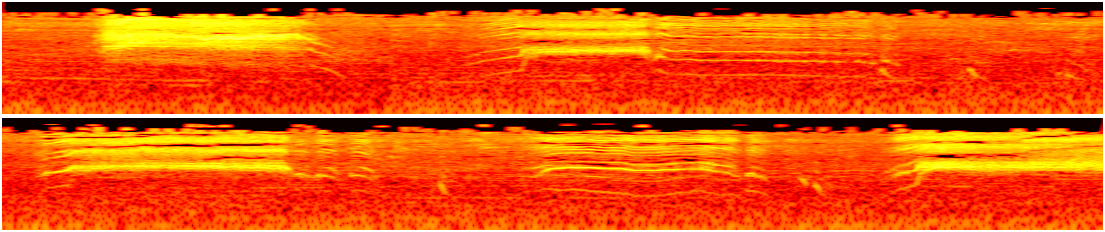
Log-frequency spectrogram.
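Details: Superb lyrebird named Echo at Taronga Zoo, Australia, mimics a crying baby: wailing, sobbing bursts about a second long, some rising and falling, repeated every few seconds over a faint hiss.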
